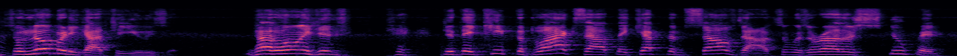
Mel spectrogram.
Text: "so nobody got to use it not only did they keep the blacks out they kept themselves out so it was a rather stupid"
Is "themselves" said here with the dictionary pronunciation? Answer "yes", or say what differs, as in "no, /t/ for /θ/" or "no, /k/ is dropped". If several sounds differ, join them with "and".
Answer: yes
